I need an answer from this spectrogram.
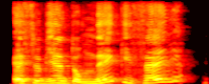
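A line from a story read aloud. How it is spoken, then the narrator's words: Plain. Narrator (French): dit Pardeillan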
